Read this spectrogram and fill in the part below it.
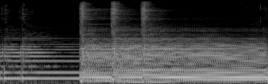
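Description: A distorted electric guitar through a Marshall JCM 800-style amp rings out a sustained chord in A, with a few sharp strummed attacks on the chord and a buzzing overdriven tone that carries throughout.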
